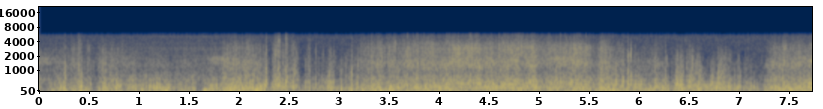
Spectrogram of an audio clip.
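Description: Steady, loud wind with snow roaring into the microphone on Makovytsia mountain, with buffeting gusts throughout, no voices.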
